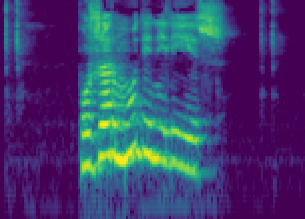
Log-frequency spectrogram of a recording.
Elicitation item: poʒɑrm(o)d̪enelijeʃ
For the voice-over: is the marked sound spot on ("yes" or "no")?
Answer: yes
